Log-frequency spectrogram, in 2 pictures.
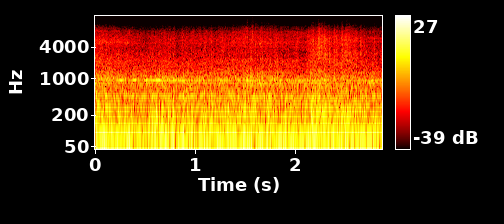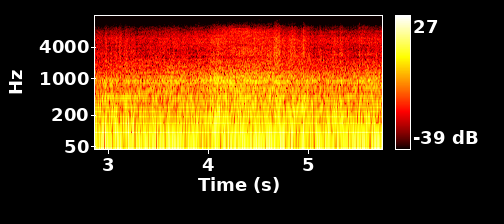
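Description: Bajaj Dominar 400 motorcycle's single-cylinder engine running steadily on the move, mixed with a steady rush of wind and road noise.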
